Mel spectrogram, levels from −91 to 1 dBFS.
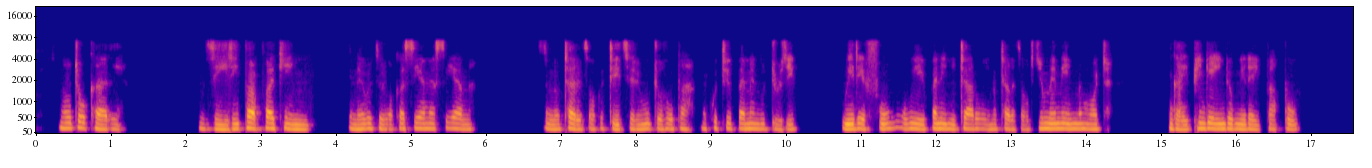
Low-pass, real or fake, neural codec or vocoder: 7.2 kHz; fake; codec, 16 kHz, 1.1 kbps, Voila-Tokenizer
